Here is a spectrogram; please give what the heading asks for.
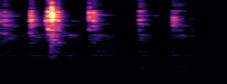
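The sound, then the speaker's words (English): Screwing and tightening the joint of a folding shovel gives a handful of faint, sharp metallic ticks spaced irregularly, with quiet gaps between them. “And you screw that back in there like this.”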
